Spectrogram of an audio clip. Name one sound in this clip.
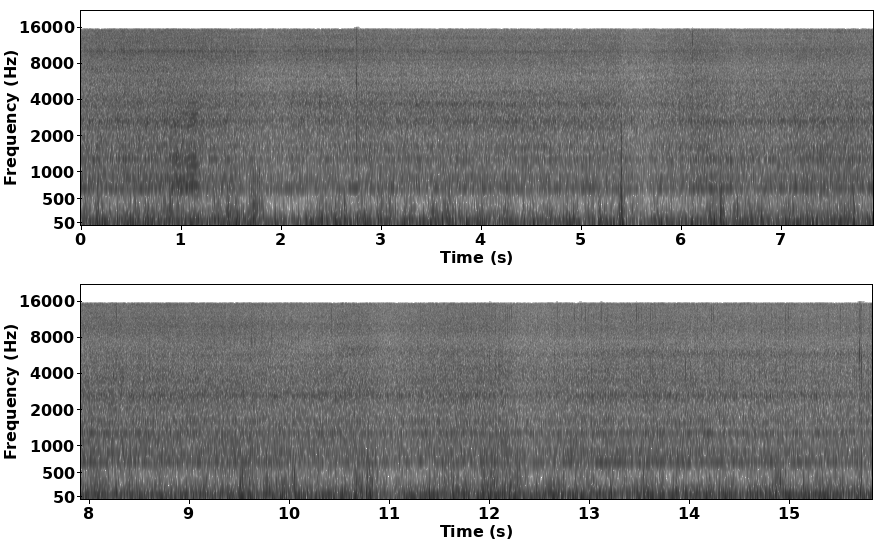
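Wind rushes loudly over the microphone of a moving bicycle.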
